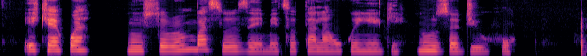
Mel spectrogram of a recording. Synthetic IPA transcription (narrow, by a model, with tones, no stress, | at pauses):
i˦ke˦kʷa˦ | nu˨so˨ɾo˨ŋ͡m̩˦ɡ͡ba˦so˨˦ze˨e˨me˦tɔ˦ta˦la˦ŋʷʊ˦kʷe˦ɲe˦ɡɪ˨nʊ˦zɔ˨dɪ˨u˦kʷu˦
